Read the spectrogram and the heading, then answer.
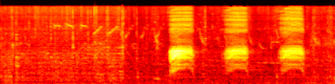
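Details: Crow calling three harsh caws spaced roughly two-thirds of a second apart, the first loudest, after a stretch of faint background chirps and rustling.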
